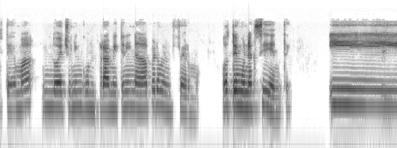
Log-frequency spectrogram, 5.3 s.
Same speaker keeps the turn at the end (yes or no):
yes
